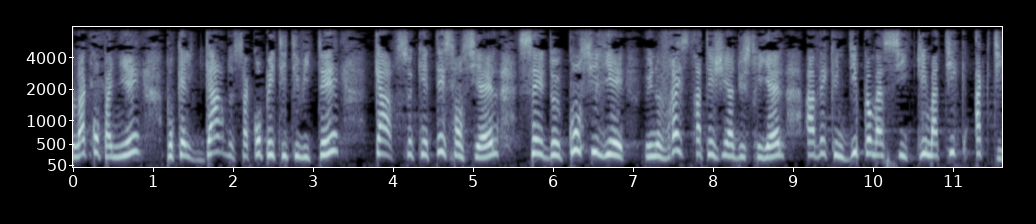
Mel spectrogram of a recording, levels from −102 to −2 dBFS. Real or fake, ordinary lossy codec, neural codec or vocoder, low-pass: real; none; none; 7.2 kHz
